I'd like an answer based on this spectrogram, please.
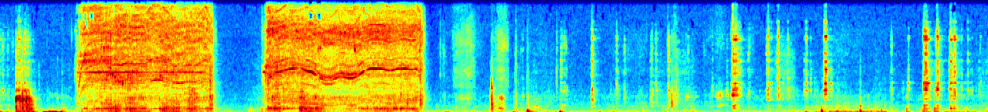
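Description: Cordless drill boring into a wooden stair tread in two runs of about two seconds each, a steady high whine whose pitch dips as the bit bites. Quieter scattered knocks and handling sounds follow.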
